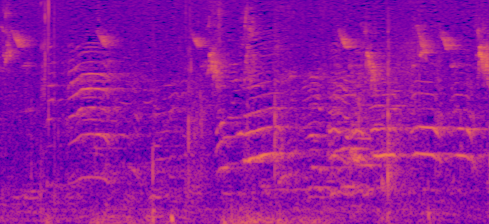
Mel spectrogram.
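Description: Faint open-air sound of a field hockey game: players calling out to each other on the pitch, with small birds chirping in short, high, falling notes.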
